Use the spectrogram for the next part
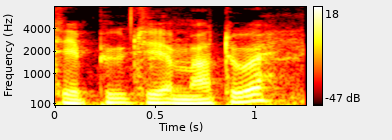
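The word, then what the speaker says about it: Te Pūtea Matua: Reserve Bank of New Zealand, Putia Matua, is that how you pronounce it? – Te Putia Matua, yeah.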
